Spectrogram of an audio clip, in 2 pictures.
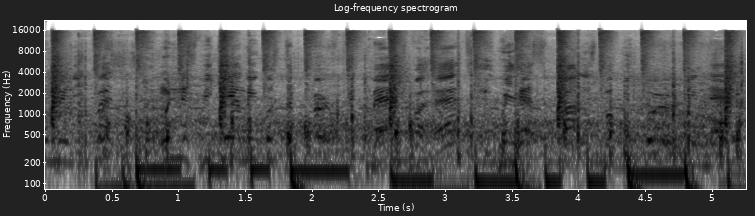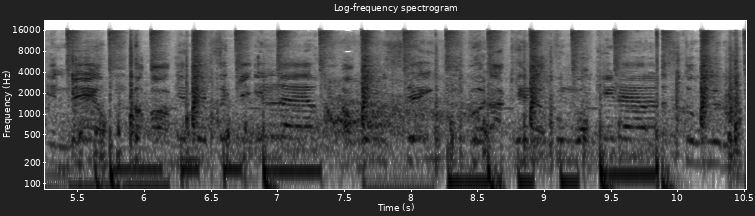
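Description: Hip-hop backing track with a steady drum beat and a stepped bass line, over skateboard wheels rolling on concrete.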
